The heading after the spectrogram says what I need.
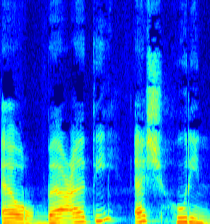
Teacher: را ہیوی ہوگا کیونکہ را ساکن سے پہلے الف پر فتحہ ہے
